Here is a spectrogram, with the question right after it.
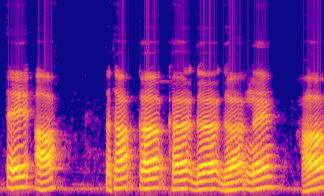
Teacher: कंठ से बोलने वाले हैं ए आ तथा क ख ग घ ङ ह वर्ण और विसर्ग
